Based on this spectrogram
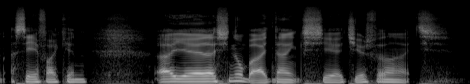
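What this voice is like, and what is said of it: Put-on broad Glaswegian accent. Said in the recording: “broad Glaswegian ... such a harsh cadence to it ... I see if I can pass as one of them with my old accent”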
